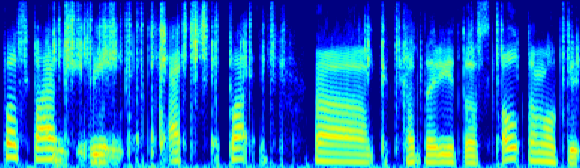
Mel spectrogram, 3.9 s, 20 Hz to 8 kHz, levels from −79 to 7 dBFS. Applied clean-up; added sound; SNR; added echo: neural diffusion model UNIVERSE++.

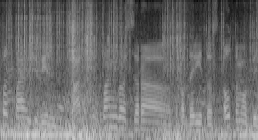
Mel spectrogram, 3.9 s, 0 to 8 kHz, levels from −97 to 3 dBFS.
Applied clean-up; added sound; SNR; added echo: none; Vehicle; -5 dB; none.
